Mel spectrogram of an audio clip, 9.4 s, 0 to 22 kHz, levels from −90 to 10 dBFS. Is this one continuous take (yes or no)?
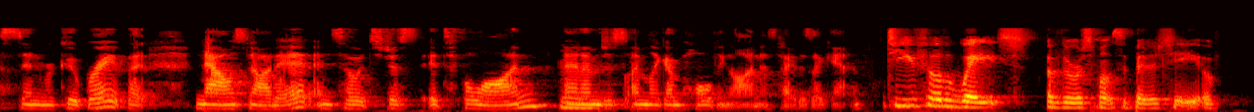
yes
